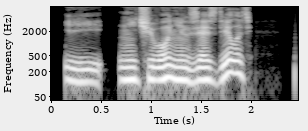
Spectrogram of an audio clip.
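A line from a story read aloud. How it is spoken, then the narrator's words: Hesitant question. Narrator (Russian): неуверенно спросил Кеннет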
